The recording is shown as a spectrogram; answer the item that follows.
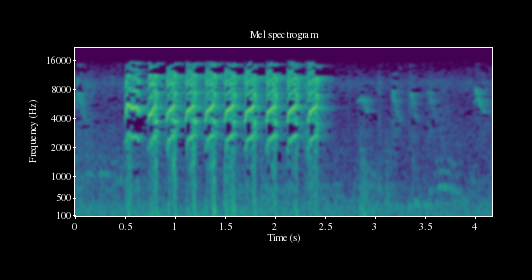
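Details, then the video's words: A chatty freckle-breasted woodpecker (caladi tikotok) gives a long, even rattle of about ten shrill, squeaky notes at roughly five per second, then a few faint twittering calls trail off. "Burung Platuk Caladi Gacor Ngeplong"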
